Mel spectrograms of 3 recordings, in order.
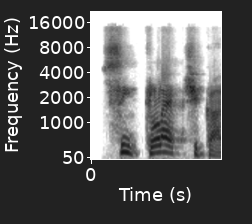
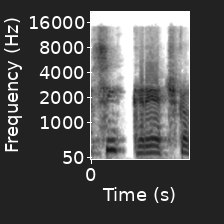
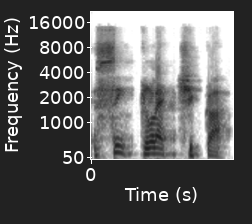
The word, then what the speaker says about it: Sinclética: Sinclética, não é sincrética não. Só troca o R pelo L.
